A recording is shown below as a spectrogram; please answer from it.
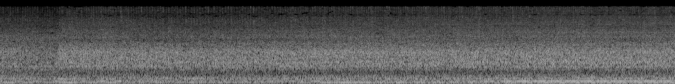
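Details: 2010 Ford Expedition 5.4L 3-valve V8, in drive with foot on brake, rpm lightly raised under load during VCT solenoid unplugging tests. Steady engine drone with faint, uneven chatter on top.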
